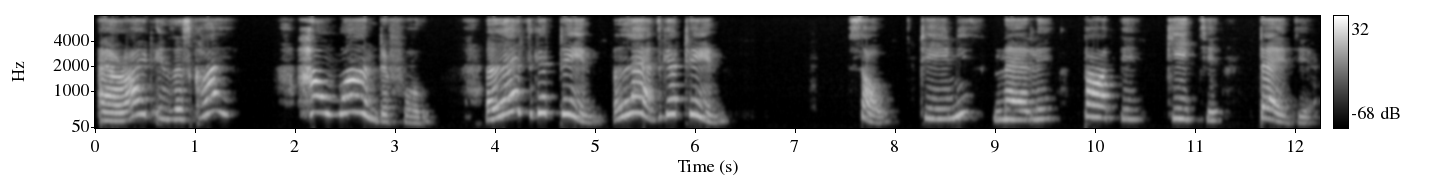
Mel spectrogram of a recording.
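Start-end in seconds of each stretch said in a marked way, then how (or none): 0.0-6.3 high-pitched storybook delight; lightly acted, eager exclamations; excited cry. A narrator's reading. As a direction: exclaim like eager children, without shouting. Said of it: "everyone cried".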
